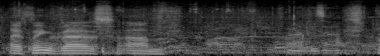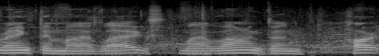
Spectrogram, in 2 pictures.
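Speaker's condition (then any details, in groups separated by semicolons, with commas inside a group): ALS; onset in biceps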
